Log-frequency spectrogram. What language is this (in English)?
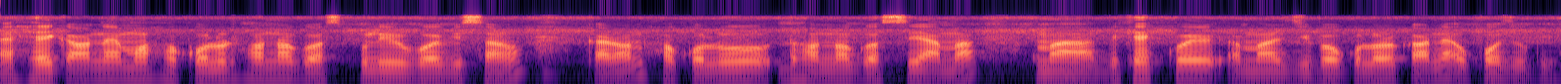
Assamese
